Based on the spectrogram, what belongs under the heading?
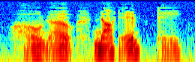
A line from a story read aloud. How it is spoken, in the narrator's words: whispered Gollum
